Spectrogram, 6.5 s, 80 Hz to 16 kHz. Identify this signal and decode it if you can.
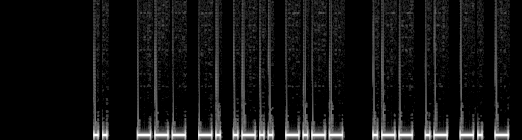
Morse code, heard as a keyed tone, about 22 wpm, 700 Hz. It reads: I ONLY WANT
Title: Sentences from Top 1000 Words - Review Part 6 - 22wpm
